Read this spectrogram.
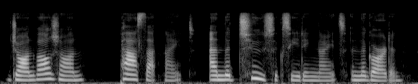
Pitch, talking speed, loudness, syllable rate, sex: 205 Hz, 185 wpm, -21 LUFS, 5.2 syllables/s, female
